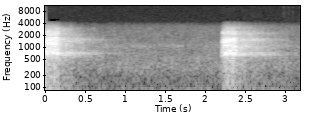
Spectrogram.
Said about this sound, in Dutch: En daarom heten ze ook wel het blaffend hert. De Indische muntjak is de meest succesvolle soort muntjak.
